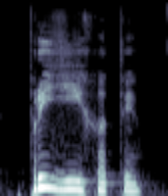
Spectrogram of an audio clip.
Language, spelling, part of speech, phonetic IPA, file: Ukrainian, приїхати, verb, [preˈjixɐte], Uk-приїхати.ogg
- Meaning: to arrive, to come (by vehicle or horse)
